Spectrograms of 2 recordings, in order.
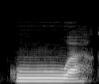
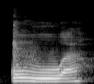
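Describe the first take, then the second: First: Quwwah slowly, the doubled w let slide like a long vowel; wrong long vowel. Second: Quwwah with the doubled w pressed and a bit louder; pressed tasydid. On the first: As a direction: say quwwah wrongly, drawn out with no press. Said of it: "kayak mat". (contoh salah, quwwah dibaca seperti mad) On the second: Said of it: "suara itu ditekan sedikit". (quwwah dengan tekanan yang benar) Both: Shown as a demonstration.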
